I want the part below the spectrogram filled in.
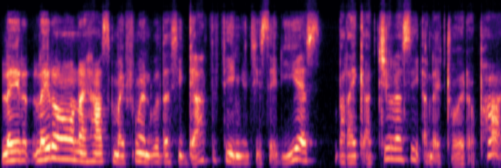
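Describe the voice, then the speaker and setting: A woman talks with a Kenyan accent. She keeps a fairly quick pace. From Kenya, eastern. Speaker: charity founder. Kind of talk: testimony. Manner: fast.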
